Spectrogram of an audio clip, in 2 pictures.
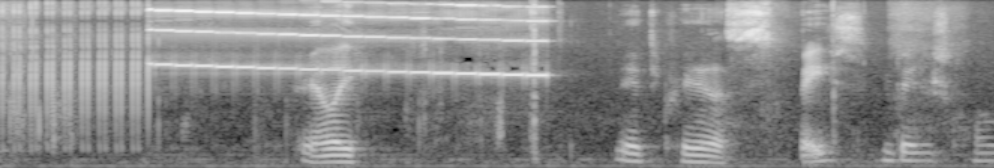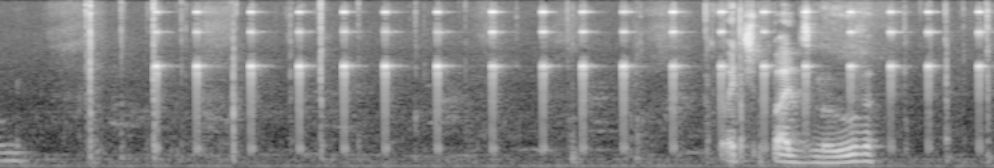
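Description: A computer game plays rapid, repeating electronic bleeps.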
